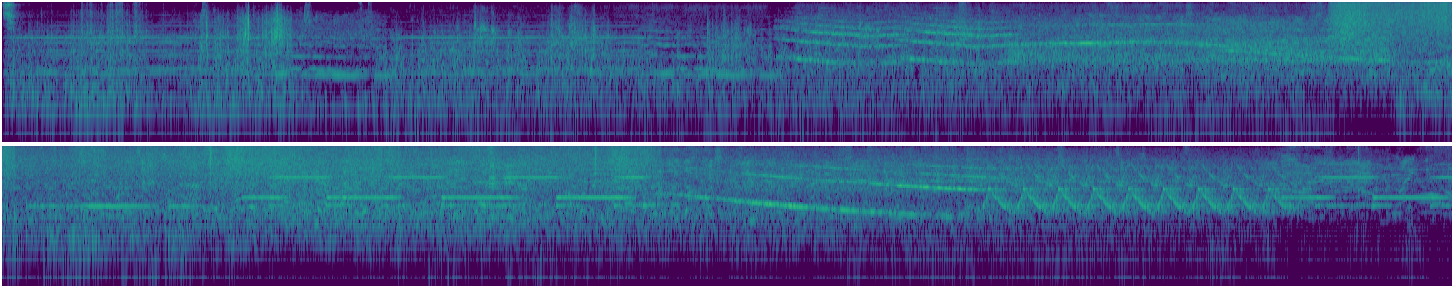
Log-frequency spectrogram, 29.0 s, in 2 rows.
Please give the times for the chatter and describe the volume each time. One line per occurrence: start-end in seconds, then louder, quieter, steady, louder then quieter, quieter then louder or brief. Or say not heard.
7.9-28.9 louder then quieter.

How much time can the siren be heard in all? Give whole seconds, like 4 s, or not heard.
29 s.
